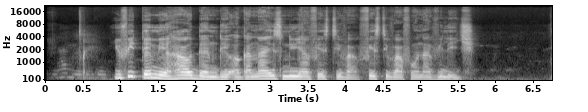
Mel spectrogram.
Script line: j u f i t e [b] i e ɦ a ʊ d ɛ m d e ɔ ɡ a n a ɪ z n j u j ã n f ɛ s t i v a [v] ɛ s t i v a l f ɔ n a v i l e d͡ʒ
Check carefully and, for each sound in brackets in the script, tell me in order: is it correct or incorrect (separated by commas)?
incorrect, incorrect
